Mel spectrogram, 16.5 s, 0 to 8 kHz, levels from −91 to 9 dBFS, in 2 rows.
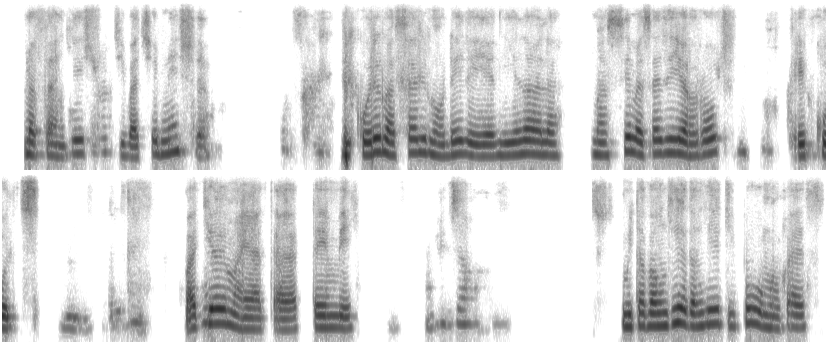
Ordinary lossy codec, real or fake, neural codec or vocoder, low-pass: Opus, 16 kbps; fake; codec, 24 kHz, 0.9 kbps, WavTokenizer, medium speech release version 1; 7.2 kHz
